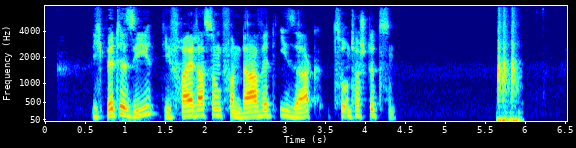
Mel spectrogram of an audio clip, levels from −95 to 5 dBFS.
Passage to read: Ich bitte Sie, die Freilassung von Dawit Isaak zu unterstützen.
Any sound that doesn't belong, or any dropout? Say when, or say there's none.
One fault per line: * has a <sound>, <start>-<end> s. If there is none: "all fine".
* has a whoosh, 5.6-6.0 s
